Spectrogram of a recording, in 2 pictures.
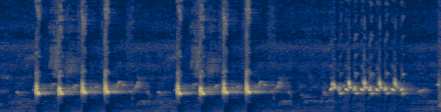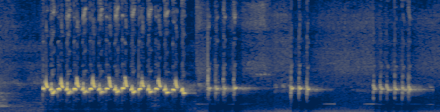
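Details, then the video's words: Yellow-vented bulbul singing long rolling phrases, a lure and training recording to set other bulbuls singing: groups of three sharp chirps, then a fast bubbling trill and scattered single notes. "Burung TRUCUKAN GACOR Ropel Panjang Cocok untuk PANCINGAN Trucuk bahan dan MASTERAN Burung Trucukan"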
